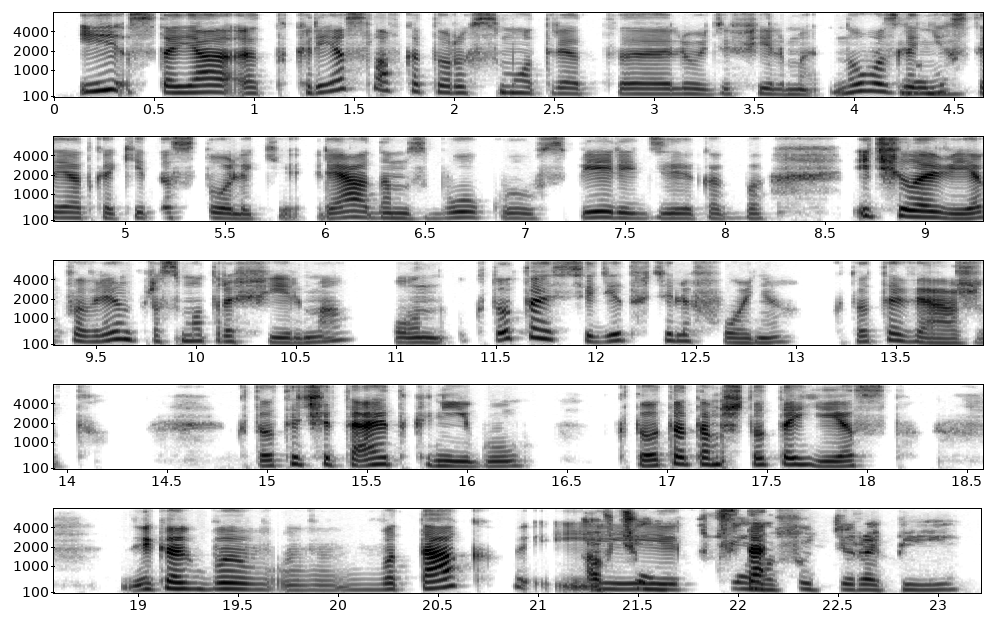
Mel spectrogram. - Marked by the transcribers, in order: tapping
- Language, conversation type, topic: Russian, podcast, Что вы думаете о цифровом детоксе и как его организовать?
